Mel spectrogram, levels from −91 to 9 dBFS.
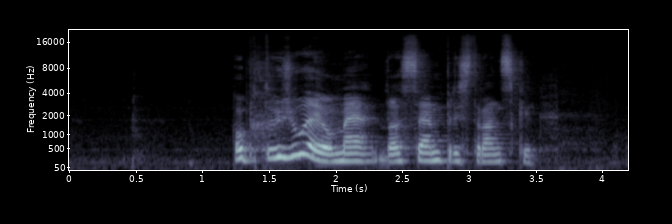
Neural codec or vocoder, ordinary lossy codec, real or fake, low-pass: none; none; real; 19.8 kHz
